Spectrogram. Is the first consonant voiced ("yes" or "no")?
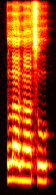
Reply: yes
